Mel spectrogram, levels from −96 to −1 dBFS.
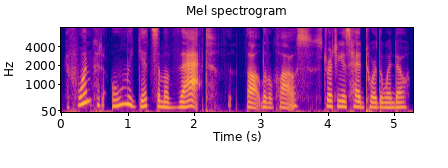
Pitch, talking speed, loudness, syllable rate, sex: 200 Hz, 195 wpm, -22 LUFS, 5.1 syllables/s, female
